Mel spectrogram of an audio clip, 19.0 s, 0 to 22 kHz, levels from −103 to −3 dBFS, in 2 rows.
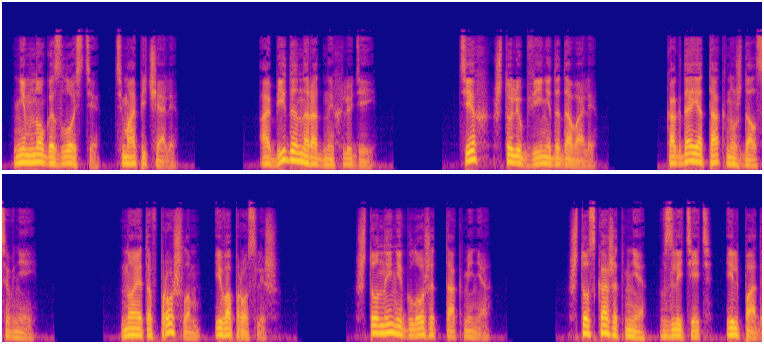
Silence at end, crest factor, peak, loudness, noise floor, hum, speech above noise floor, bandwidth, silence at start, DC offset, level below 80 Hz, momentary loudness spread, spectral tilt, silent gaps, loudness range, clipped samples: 0 s; 18 dB; -2 dBFS; -19 LUFS; under -90 dBFS; none; over 71 dB; 11 kHz; 0.15 s; under 0.1%; -44 dBFS; 15 LU; -6 dB/octave; 2.46-3.01 s, 4.92-5.49 s, 7.64-8.18 s, 10.18-10.76 s, 13.24-13.79 s, 15.87-16.41 s; 2 LU; under 0.1%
